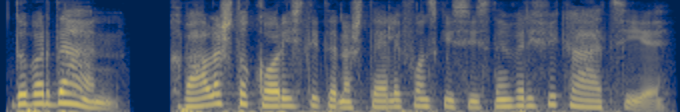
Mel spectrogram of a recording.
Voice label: Serbian; קריינות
